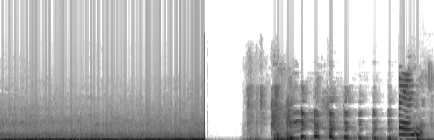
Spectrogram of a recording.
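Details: Domestic cat uttering a rapid run of about ten short, falling meows in under three seconds, then a longer, higher, bent meow, after a stretch of loud steady background rumble that cuts off abruptly.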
